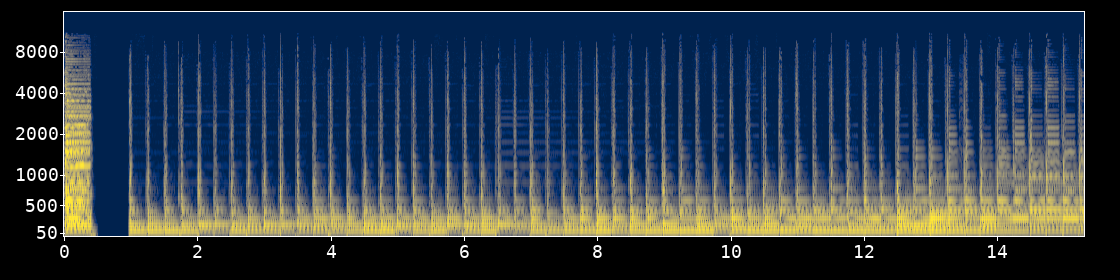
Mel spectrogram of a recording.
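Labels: An electric guitar plays a single chord. 0.0 - 0.5
An electric guitar plays a repeated chugging pattern with gradually increasing volume. 0.9 - 15.3

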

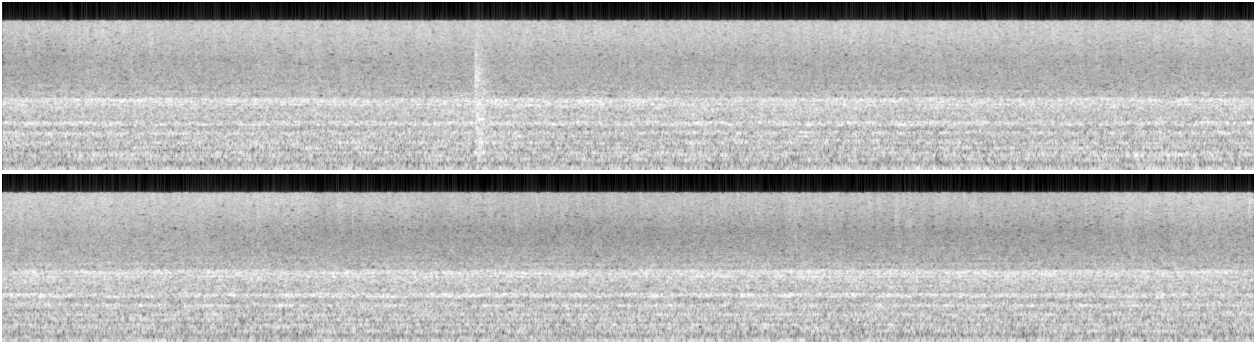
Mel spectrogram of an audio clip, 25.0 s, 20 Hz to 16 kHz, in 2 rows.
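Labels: Water sprays forcefully, making a loud, steady impact sound. 0.0 - 25.0
An object is hit with a short impact sound. 4.6 - 5.2

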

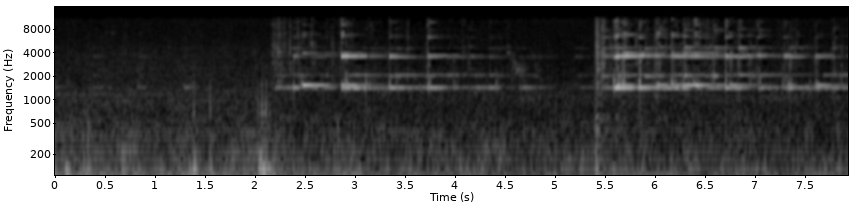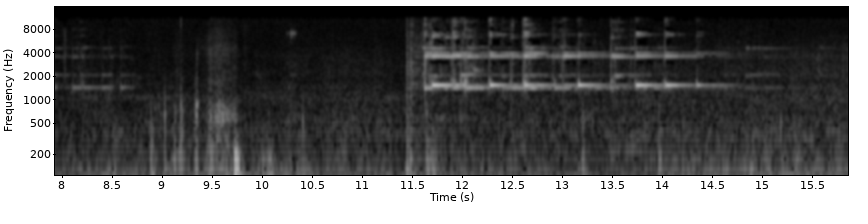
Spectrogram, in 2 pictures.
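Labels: Bells chime mildly. 1.8 - 4.3
Bells chime and tinkle loudly. 5.3 - 8.4
Bells clunk and chime loudly. 11.3 - 14.8

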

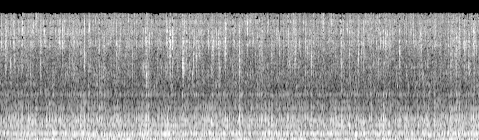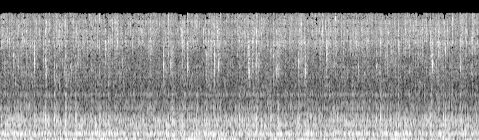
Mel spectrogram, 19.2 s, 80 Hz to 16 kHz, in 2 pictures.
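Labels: Water flows into a metallic kitchen sink. 0.0 - 19.2

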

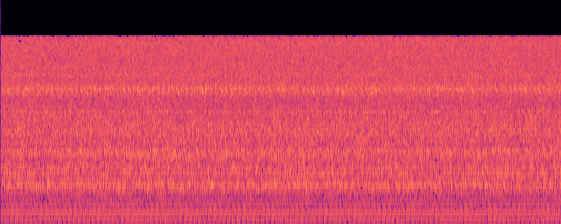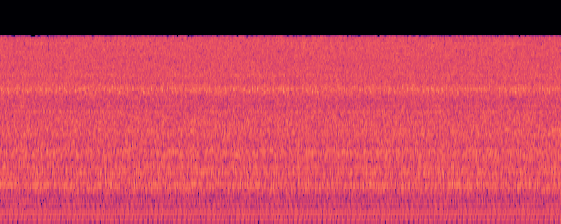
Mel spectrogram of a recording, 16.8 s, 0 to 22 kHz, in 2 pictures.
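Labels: Constant loud high and low pitch sounds of a boat engine. 0.0 - 16.8

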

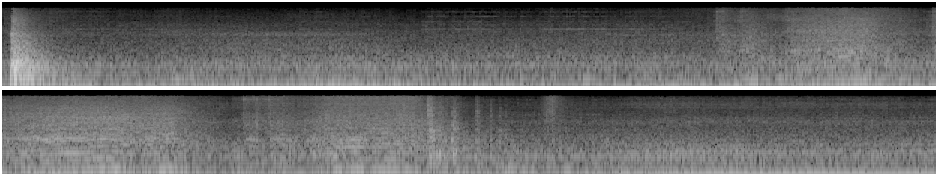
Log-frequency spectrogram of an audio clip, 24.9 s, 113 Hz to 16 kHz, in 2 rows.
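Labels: A door is slammed loudly. 0.0 - 0.9
A chainsaw is running loudly. 9.9 - 19.2

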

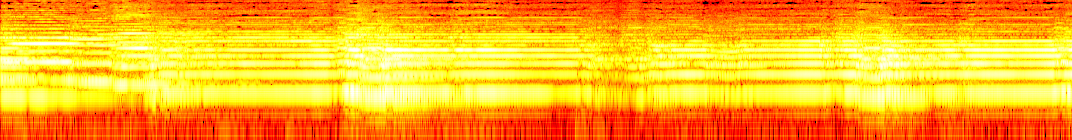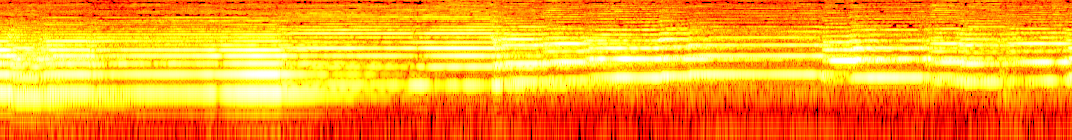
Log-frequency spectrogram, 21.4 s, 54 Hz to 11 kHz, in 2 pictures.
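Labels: Sad violin music plays. 0.0 - 21.4

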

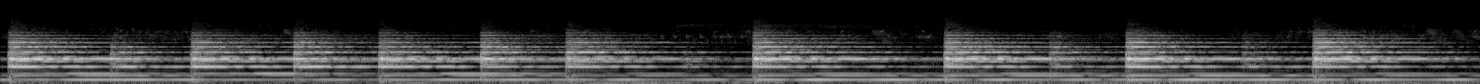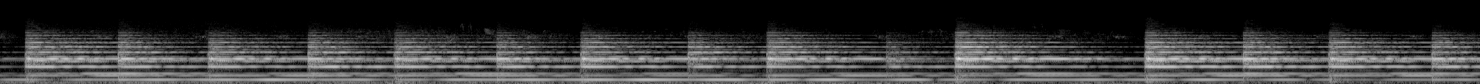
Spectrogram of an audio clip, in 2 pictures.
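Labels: A bell rings. 0.0 - 29.6
A ding sounds. 0.0 - 29.6

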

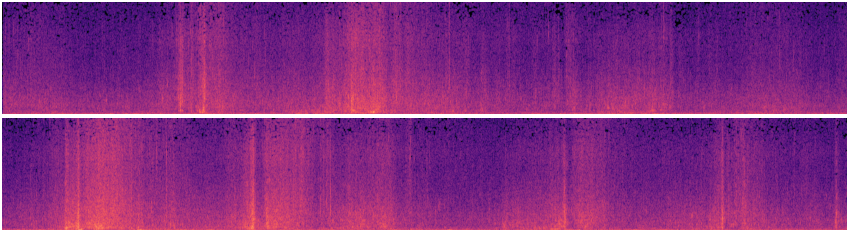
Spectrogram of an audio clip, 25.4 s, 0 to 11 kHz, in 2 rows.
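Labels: Water flowing. 0.0 - 25.4
Waves splashing mildly. 2.5 - 3.8
Waves splashing mildly. 4.8 - 6.2
Waves splash loudly. 13.1 - 15.0
Waves splash loudly. 15.9 - 17.4
Waves splashing mildly. 20.8 - 21.9
Waves splashing mildly. 23.1 - 24.0

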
